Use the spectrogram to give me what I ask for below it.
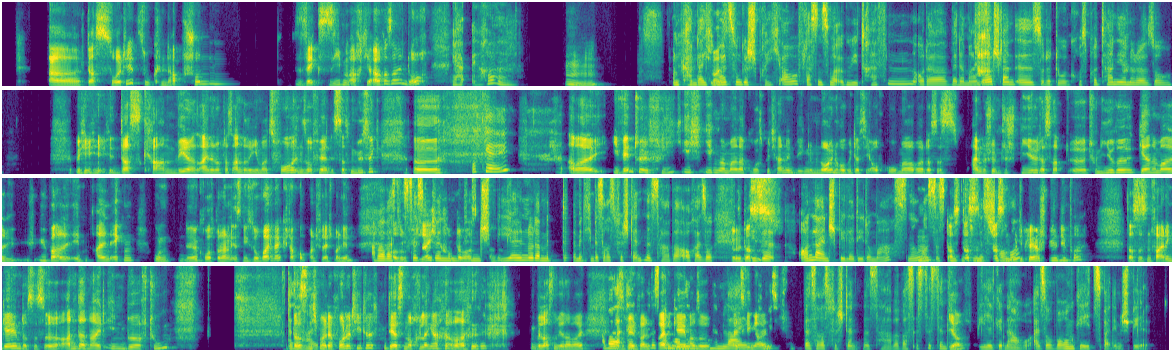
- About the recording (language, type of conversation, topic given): German, podcast, Hast du schon einmal mit einer fremden Person eine Freundschaft begonnen?
- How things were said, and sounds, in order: surprised: "Ja, irre"; snort; giggle; chuckle; in English: "Fighting Game"; giggle; in English: "Fighting Game"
